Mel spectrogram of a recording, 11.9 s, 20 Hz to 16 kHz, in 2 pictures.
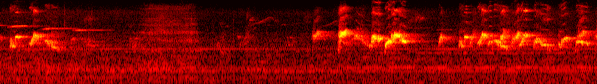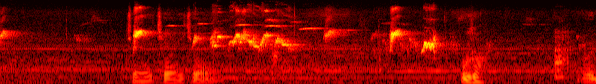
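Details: Red-whiskered Bulbul flock leader chattering aggressively at a caged decoy bird during trapping, 10 February 2020; harsh, scratchy chattering bursts with short high notes, in clusters around the fourth second and from the seventh second on, with brief human speech mixed in.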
